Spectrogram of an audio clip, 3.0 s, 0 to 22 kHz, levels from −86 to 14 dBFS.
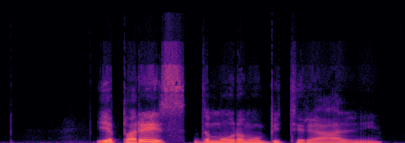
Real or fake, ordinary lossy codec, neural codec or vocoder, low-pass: fake; Opus, 16 kbps; autoencoder, 48 kHz, 32 numbers a frame, DAC-VAE, trained on Japanese speech; 19.8 kHz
